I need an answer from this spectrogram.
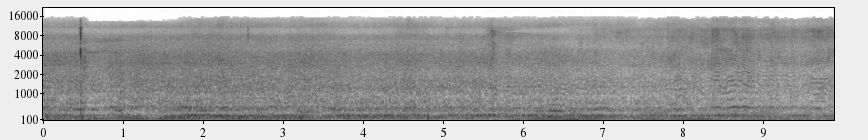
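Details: At a hive entrance in February sunshine, honey bees swirl around a GoPro Hero 7 Black placed under a foot away, giving a thick continuous buzzing hum with a few sharp ticks as bees touch the camera.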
